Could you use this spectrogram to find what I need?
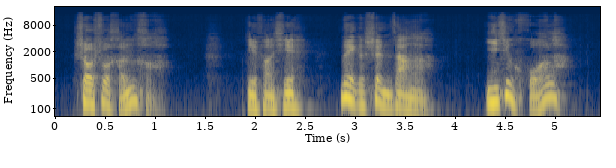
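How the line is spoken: Relieved, smiling. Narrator (Chinese): 医生…放心地笑笑说

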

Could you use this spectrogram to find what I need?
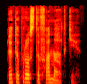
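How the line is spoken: Husky, unapologetic voice. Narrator (Russian): В хрипловатом голосе нет ни раскаяния, ни извинения

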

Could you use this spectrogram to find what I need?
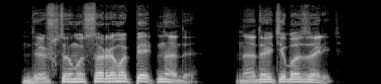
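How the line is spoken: Growling. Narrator (Russian): зарычал БФГ, давая всем распоряжение в рацию

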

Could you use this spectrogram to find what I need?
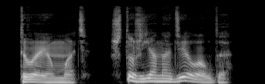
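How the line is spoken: Muttered. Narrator (Russian): буркнул Гуляев

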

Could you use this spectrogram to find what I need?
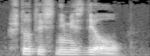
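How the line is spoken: Plain. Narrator (Russian): спросил Сашка

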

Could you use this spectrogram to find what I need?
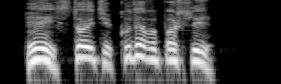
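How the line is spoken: Shouted. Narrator (Russian): Закричал Басин

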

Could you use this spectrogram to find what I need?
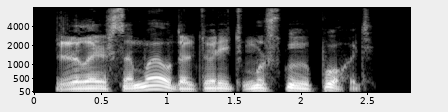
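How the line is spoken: Wry snort. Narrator (Russian): хмыкнул

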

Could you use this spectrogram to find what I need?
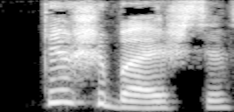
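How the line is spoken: Calm reply. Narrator (Russian): спокойно ответила

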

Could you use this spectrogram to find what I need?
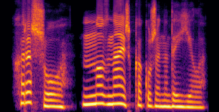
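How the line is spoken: Heavy sigh. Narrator (Russian): тяжело вздохнула

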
